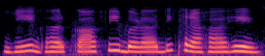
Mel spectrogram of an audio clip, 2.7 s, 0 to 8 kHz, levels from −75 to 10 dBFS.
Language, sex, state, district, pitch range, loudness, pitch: Hindi, female, Madhya Pradesh, Bhopal, 245-280 Hz, -15 LUFS, 255 Hz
